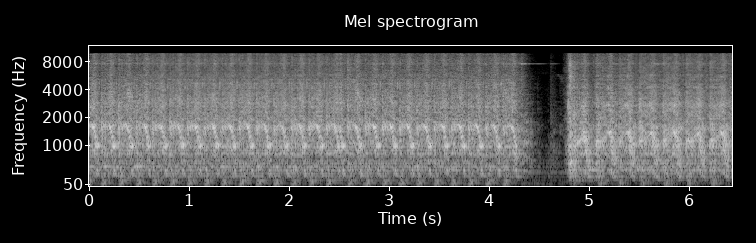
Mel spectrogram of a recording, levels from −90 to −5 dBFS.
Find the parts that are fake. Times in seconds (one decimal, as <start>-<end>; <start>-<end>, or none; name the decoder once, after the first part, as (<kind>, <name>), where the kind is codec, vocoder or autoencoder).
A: 0.6-2.5 (vocoder, Vocos); 5.3-6.4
